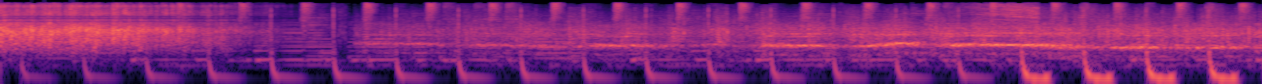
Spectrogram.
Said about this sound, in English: Can we have a round of applause, please? Thank you very much.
